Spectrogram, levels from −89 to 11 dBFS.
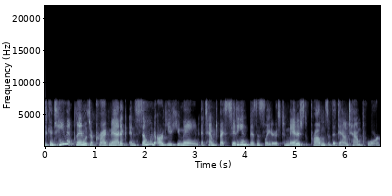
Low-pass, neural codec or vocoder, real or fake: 7.2 kHz; codec, 16 kHz, 2 kbps, X-Codec, HuBERT features, trained on general audio; fake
